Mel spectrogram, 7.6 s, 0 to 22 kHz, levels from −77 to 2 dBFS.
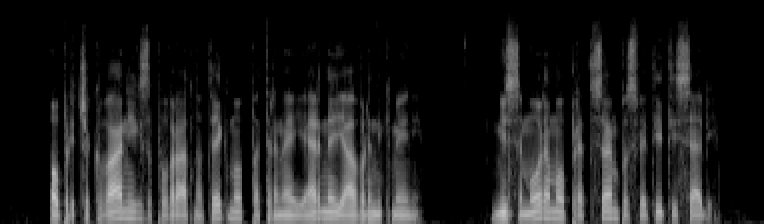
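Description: From start to finish the speech carries a breathy, grainy edge and thinned-out highs, consistent with Bluetooth LC3 compression, likely at a setting around 48 kbps with 10 ms frames, where the codec discards upper-spectrum detail and substitutes shaped noise in its place.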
